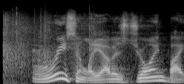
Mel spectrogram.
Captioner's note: audience applauding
